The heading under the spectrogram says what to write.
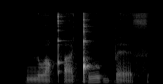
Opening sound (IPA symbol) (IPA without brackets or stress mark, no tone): n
